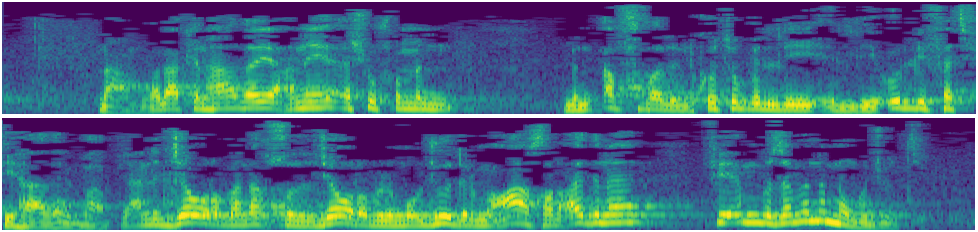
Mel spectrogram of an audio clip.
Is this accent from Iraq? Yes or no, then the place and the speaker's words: yes; Iraq; ولكن عندنا بالعراق بي ولي وبي إشهار وبي مهر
